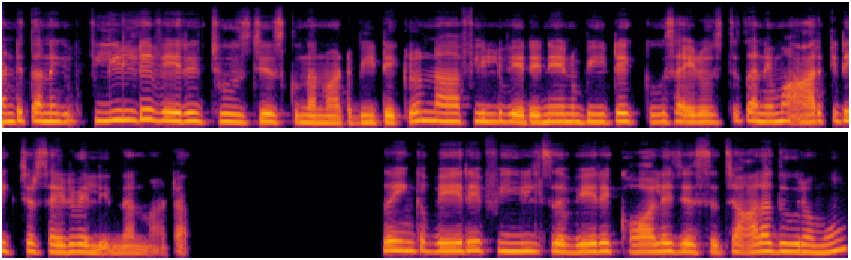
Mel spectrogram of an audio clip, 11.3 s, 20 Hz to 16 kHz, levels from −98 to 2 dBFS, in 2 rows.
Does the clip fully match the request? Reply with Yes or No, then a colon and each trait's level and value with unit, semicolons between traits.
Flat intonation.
Yes: narrow, 1.9 semitones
